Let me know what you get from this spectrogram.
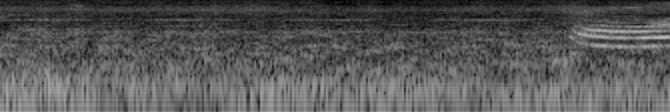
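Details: Cat giving one short, clear meow that bends downward near the end, heard over a steady broadband background hiss.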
